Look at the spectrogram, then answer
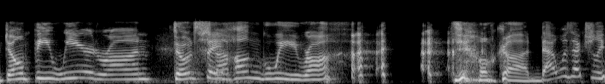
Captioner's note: laugh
